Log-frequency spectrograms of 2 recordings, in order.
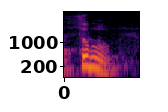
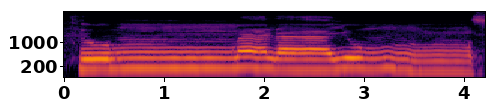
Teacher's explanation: jaga kadar satu harakat dulu baru kacipkan pada mim. Tak nak baca dengan thum, bukan thum tapi thumma la yunsarun.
